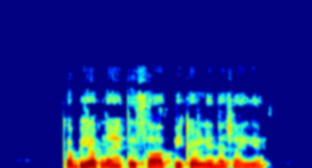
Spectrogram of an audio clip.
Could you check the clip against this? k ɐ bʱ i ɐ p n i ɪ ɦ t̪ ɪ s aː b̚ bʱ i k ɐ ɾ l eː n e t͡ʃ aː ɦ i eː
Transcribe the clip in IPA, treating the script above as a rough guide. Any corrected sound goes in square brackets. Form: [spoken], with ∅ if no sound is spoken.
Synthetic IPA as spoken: k ɐ bʱ i ɐ p n [a] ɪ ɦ t̪ ɪ s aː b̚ bʱ i k ɐ ɾ l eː n [a] t͡ʃ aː ɦ i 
